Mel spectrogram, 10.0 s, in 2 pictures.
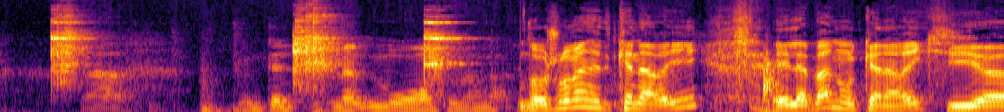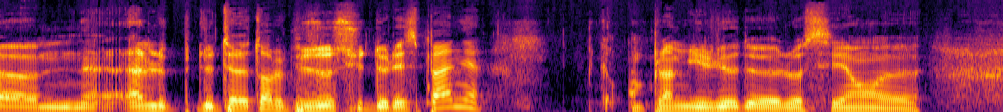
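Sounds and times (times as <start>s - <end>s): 
glasses clinking in a toast: 0.2s - 0.5s, 1.4s - 2.4s
speech: 0.4s - 10.0s.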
